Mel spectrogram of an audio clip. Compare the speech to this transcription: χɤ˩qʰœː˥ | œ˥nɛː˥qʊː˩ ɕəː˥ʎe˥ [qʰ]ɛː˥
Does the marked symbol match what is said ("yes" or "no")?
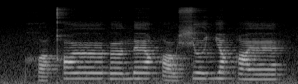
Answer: no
